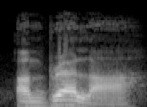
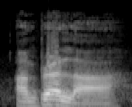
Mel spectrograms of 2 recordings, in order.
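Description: The two takes are said the same way.

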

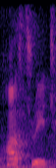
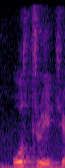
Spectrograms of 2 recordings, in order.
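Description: First: The first vowel sounds like 'ah'. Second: The first vowel sounds like 'oh'. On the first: "아 해도 돼" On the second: "오 해도 되고"

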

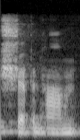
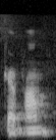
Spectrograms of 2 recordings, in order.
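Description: First: The name is pronounced the Swedish way. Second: The name is pronounced the Danish way. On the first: "literally how it's pronounced in Swedish" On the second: "not in Danish, where it's"

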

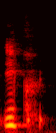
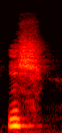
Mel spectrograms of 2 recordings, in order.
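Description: First: It ends in a hard k sound. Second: It ends in a sh sound. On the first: "може бути «ік»" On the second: "це ваш мундарт"

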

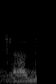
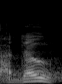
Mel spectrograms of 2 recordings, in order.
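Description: First: It is said quietly. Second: It is said loudly.

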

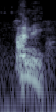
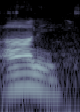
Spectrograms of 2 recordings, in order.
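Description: First: The name is said short and crisp. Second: The name is drawn out slowly and long. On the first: The speaker calls it right. "Kurz und knapp, brisant" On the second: The speaker calls it wrong. "Du ziehst das immer so lang"

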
